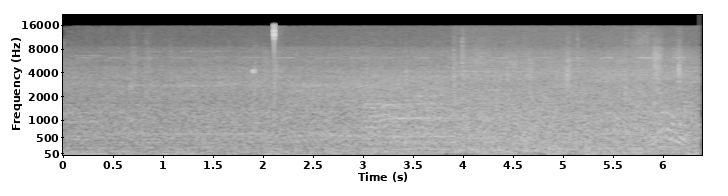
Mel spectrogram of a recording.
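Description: Steady outdoor street ambience: a low rumble of distant traffic, with a faint sharp click about two seconds in.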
